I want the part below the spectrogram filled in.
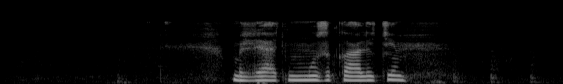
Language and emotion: Russian, angry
